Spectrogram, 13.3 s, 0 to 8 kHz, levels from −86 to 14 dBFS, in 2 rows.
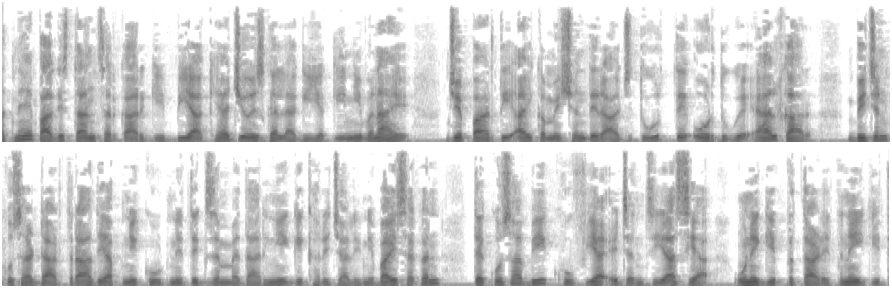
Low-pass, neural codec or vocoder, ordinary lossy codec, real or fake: none; none; none; real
